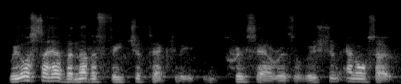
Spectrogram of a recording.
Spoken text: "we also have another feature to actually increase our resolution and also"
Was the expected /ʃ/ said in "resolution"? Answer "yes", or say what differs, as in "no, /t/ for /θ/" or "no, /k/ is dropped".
yes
